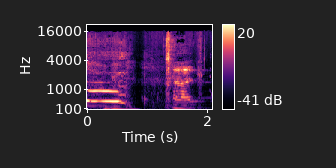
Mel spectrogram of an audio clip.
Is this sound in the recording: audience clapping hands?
no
